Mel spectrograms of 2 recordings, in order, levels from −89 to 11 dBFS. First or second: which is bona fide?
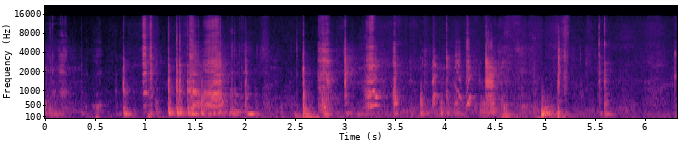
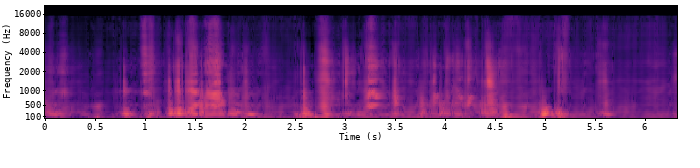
first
